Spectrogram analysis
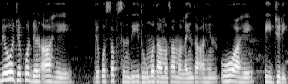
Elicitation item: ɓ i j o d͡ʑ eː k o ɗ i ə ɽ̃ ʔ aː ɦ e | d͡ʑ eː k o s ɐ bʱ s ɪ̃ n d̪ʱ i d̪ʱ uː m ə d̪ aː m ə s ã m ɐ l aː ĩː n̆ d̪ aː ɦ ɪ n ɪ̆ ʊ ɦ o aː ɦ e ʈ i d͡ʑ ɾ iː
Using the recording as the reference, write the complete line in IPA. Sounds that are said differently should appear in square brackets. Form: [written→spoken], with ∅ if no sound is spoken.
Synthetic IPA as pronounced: ɓ i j o d͡ʑ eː k o ɗ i ə ɽ̃ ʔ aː ɦ e | d͡ʑ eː k o s ɐ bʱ s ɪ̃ n d̪ʱ i d̪ʱ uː m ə d̪ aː m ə s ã m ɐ l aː ĩː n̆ d̪ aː ɦ ɪ n ɪ̆ ʊ ɦ o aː ɦ e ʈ [i→iː] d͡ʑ ɾ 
